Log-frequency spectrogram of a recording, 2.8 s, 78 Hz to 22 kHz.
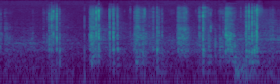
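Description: Scissors snip through a cardboard template for a 1969 Firebird and Camaro mini tub install, a run of crisp, rapid cuts in quick bursts, close and alone without talking.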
